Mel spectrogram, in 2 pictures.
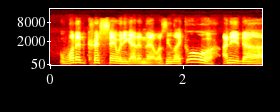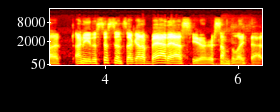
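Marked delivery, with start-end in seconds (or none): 2.1-5.6 slow, taunting, sarcastic, mocking distress plea. Retelling what Chris said on getting in, imitating Chris's mocking tone. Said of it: "it was kinda mocking in the same tone".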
